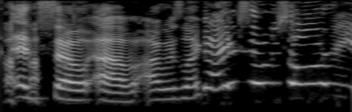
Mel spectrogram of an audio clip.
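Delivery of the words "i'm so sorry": put-on high, slow little-girl plea; child hugging her dad, high and slow; tearful child apology. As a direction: apologize like a sobbing five-year-old.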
